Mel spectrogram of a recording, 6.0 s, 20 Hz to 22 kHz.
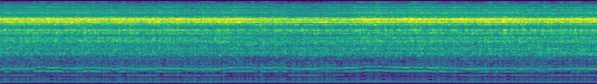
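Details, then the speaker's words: Kyosho DBX 2.0 GXR .18 nitro engine holding a steady high buzz under a harsh, gritty rasp, a bad bearing somewhere in it, before a strip-down. "so there's 100% bad bear in there somewhere I mean you can hear it it sounds terrible"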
